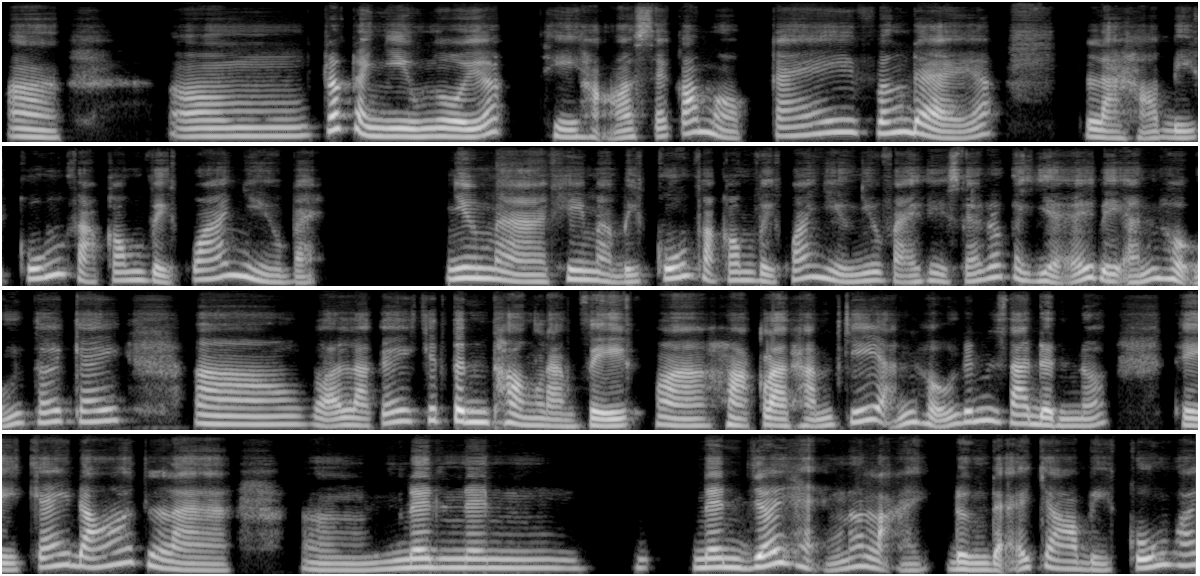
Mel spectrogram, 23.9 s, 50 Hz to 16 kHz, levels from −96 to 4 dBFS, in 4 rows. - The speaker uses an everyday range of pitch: No, wide, 5.8 semitones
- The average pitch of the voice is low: No, high, 210 Hz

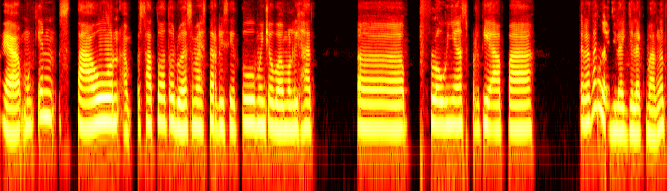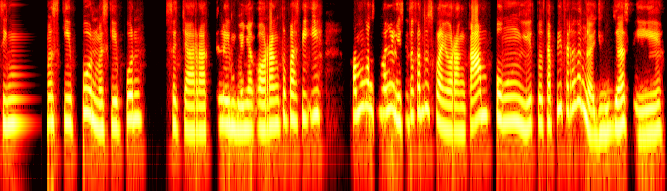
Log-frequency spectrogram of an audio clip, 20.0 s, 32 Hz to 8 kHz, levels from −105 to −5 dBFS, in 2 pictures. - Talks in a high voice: Yes, high, 215 Hz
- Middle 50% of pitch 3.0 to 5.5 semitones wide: Yes, average, 3.4 semitones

